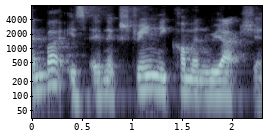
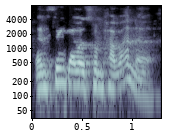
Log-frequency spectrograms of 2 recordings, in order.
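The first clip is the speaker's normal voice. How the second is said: laughing; 6 semitones higher than usual. Real, not acted. Laughing while telling of being taken for a local. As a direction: let the laugh lift and stretch the words.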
